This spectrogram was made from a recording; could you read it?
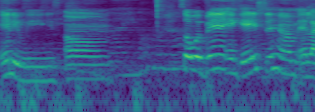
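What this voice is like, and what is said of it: Usual voice. Nothing is said of it.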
